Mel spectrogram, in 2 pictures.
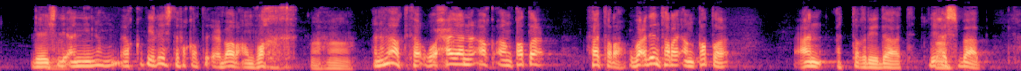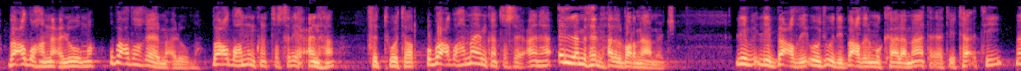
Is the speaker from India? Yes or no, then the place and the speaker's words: no; Riyadh, Riyadh Province, Saudi Arabia; مقارنة بالصف والصفين اللي عندنا في الرياض مثلا،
